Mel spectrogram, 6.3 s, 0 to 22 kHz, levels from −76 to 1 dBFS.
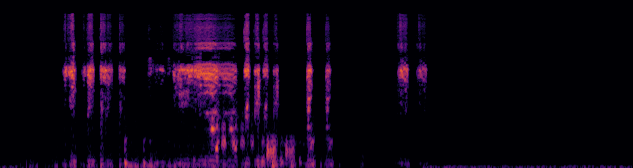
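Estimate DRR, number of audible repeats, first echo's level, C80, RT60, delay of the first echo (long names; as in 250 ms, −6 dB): no reverb audible, 1, −9.5 dB, no reverb audible, no reverb audible, 187 ms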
